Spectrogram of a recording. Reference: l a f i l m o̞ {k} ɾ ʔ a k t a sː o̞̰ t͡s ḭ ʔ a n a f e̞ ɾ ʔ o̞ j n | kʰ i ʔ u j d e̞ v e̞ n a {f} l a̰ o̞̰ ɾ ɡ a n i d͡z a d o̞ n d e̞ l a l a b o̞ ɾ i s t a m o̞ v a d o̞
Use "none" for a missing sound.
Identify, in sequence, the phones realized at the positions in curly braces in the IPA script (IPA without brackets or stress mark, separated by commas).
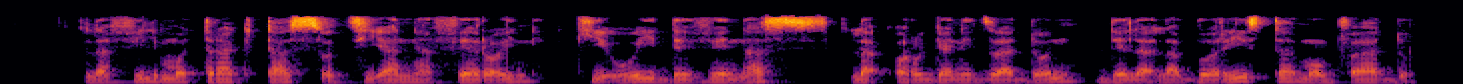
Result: t, s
